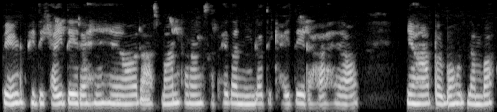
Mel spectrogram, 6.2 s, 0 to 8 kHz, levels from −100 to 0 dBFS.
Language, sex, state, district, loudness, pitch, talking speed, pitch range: Hindi, female, Chhattisgarh, Sarguja, -17 LUFS, 235 Hz, 205 wpm, 230-245 Hz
